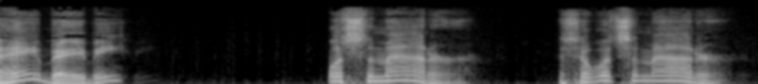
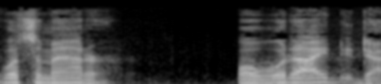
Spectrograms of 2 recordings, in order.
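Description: First: Tender concern. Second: A touch of defensive irritation, pushing back. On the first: Husband comforting his crying wife, tender and higher. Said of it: "I ran into the fire with her". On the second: Husband's usual defensive reply to his crying wife, mildly defensive. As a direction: answer as if accused, lightly on guard. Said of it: "I would get defensive". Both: Retold or imitated.

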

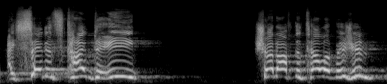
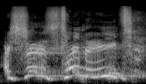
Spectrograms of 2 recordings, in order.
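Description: First: Much higher, impatient mom voice; mock mom insisting over the TV; annoyed mom. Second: High, shouted mock mom yell; hammed-up furious mom calling dinner; angry mom. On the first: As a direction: repeat the call, losing patience. Mom repeats call, annoyed. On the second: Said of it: "now she's getting angry".

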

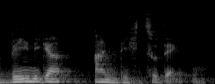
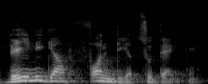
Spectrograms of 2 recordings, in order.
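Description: First: "weniger an dich", with the weight on "an"; stress on "an". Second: "weniger von dir", with the weight on "von"; stress on "von". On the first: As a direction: lean on "an" as the correction. Answers von with an. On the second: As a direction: lean on "von" to set up a contrast. Contrasts von with an. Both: Shown as a demonstration.

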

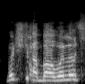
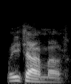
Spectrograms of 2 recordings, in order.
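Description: First: Lightly hammed-up sitcom puzzlement; mock catchphrase. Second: Said in the usual way. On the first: Co-host riffing on a baffling remark, mock sitcom catchphrase. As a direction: toss it out as a TV catchphrase.

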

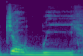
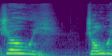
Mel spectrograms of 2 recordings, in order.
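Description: First: Attempted British accent. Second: Joey in a British accent, first one high and loud. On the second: Host demonstrating the British Joey for cohost, high British accent. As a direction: say Joey the British way, bright and lifted. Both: Shown as a demonstration. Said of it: "How do you say it in a British accent?".

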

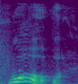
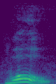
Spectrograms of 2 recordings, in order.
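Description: First: A much higher, louder whoa broken by a laugh; mock-startled, laughing. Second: A retold short gasp of surprise, a little higher; mild imitated shock at the remark; imitating mom taken aback; startled whoa. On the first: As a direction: ham up mom's shock while laughing. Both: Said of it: "She was just like".

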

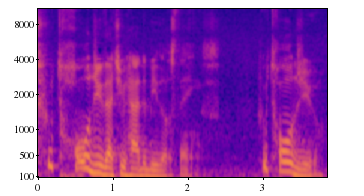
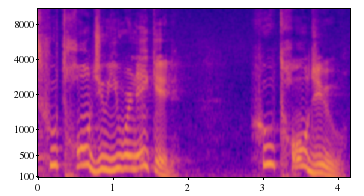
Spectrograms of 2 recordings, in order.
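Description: First: Quieter, slow and tender; soft tender question. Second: Slow, tender question from God; gentle question. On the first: Preacher voicing a loving parent to a child, soft and slow. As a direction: ask it softly, full of love. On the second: Preacher voicing God asking his people, slow and tender. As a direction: ask it slowly and gently, like a loving parent. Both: Acted.

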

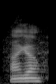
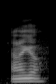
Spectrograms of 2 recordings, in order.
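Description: Both takes have the same delivery.

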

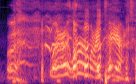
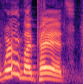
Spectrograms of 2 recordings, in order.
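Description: First: High, laughing, slowed where are my pants; laughing mock confusion. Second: High, loud, slow dazed where are my pants; imitating a stoner. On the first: Mocking a dazed stoner, laughing. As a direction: giggle through a dazed stoner line. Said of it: "That was the best part". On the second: Host repeating the best line, loud and dazed. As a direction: echo his stoner line loudly, dragging it out. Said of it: "It's like".

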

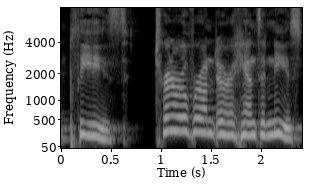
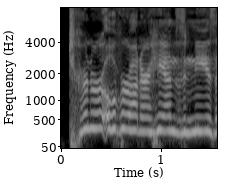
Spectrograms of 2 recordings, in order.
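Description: First: Quick, urgent plea; pleading. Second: Higher, pressing demand; insistent plea. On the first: Midwife begs the nurses to turn the mother, quick and pleading. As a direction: beg the staff to turn her over. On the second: Midwife repeats her plea to the nurses, higher and more insistent. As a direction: push the plea harder. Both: Retold or imitated. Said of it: "And I am pleading".

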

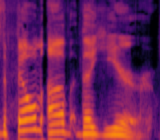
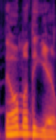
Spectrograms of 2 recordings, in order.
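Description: First: Dramatic announcer. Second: Said in the usual way. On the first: Acted. Announcing the top award.

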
